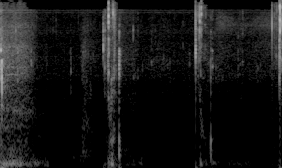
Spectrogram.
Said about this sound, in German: Guten Hunger. Jetzt esse ich so schön, gell?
